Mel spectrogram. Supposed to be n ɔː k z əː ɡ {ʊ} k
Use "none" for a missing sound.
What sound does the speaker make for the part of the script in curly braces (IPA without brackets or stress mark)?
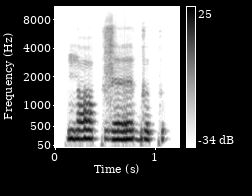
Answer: ʊ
